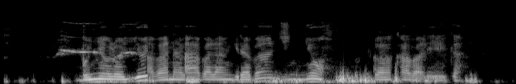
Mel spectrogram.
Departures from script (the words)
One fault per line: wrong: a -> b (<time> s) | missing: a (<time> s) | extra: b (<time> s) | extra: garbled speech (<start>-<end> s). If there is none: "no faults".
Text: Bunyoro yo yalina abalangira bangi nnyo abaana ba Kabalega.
wrong: yalina -> abaana (1.5 s)
missing: abaana (3.2 s)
